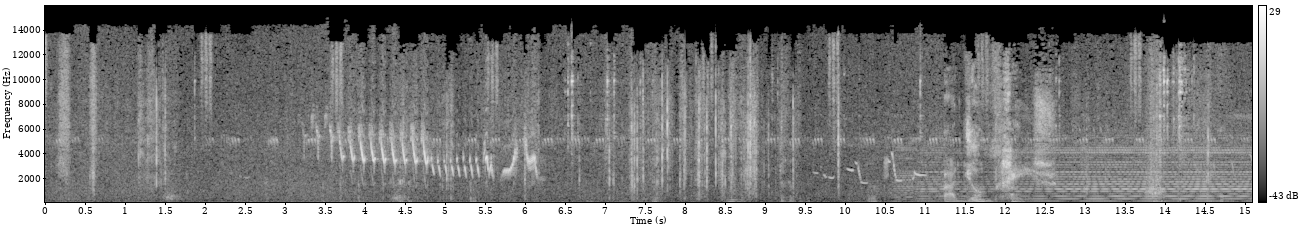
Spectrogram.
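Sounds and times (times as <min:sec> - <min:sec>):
faint high insect-like tone: 0:00.0 - 0:11.1
paper rustling and clicking: 0:00.6 - 0:01.6, 0:06.0 - 0:10.0
bird singing descending trill: 0:10.2 - 0:11.3.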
